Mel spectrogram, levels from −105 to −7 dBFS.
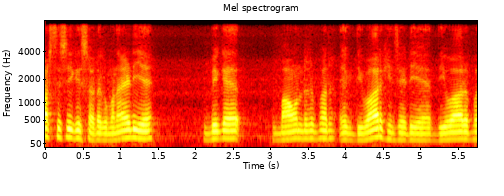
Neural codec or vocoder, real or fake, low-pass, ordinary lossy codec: codec, 16 kHz in and 24 kHz out, 1 kbps, XY-Tokenizer; fake; 7.2 kHz; none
